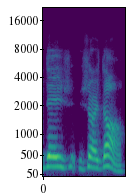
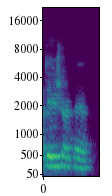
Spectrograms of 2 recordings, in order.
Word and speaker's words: Des Jardins: But it's pronounced Des Jardins, right? Yeah, Des Jardins. Yeah, it's French.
